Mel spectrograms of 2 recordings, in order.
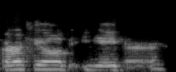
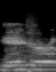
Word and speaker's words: Garfield-Jaeger: So it's Garfield-Jaeger. Jaeger, okay. So cool. Garfield like the cat and Jaeger like Jägermeister.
